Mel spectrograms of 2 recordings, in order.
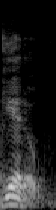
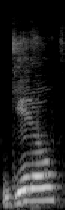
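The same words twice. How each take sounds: First: The first vowel sounds like 'get'. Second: The first vowel sounds like 'git'. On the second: "like G I T T O"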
